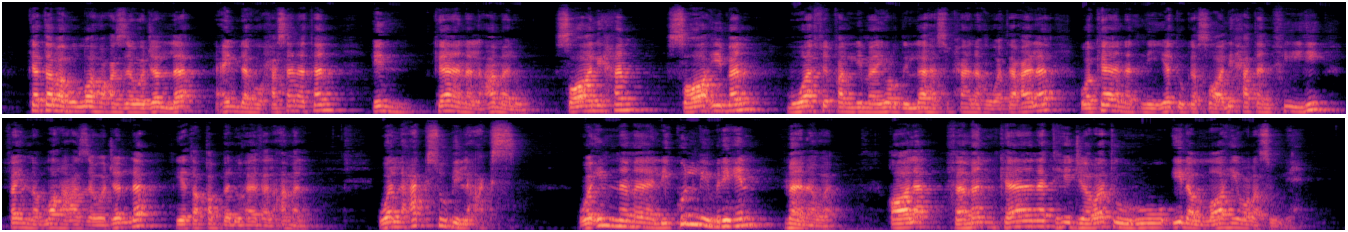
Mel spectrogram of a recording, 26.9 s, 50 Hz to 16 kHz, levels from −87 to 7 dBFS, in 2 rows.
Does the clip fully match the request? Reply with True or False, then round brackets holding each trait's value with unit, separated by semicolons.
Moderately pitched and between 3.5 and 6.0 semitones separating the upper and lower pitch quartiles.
True (155 Hz; 5.4 semitones)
